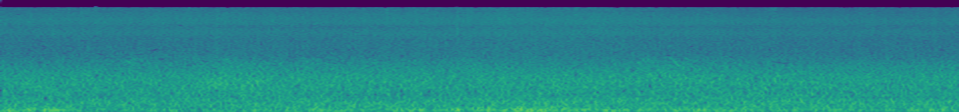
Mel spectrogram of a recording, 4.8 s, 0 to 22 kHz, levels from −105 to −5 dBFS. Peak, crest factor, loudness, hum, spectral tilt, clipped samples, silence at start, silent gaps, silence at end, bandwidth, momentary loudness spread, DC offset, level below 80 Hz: -20 dBFS; 14 dB; -35 LUFS; none; -4 dB/octave; under 0.1%; 0 s; none; 0 s; 16.5 kHz; 2 LU; under 0.1%; -44 dBFS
